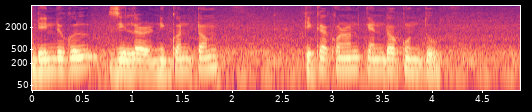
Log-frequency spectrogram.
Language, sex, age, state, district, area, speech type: Assamese, male, 18-30, Assam, Nagaon, rural, read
